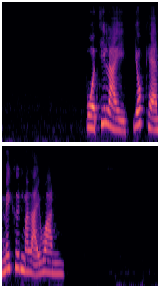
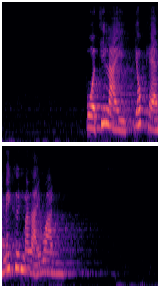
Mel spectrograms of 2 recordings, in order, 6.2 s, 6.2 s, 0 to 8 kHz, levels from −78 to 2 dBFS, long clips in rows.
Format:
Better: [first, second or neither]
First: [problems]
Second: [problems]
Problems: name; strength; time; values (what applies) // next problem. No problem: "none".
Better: first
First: none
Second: room echo; dies away in 1.3 s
